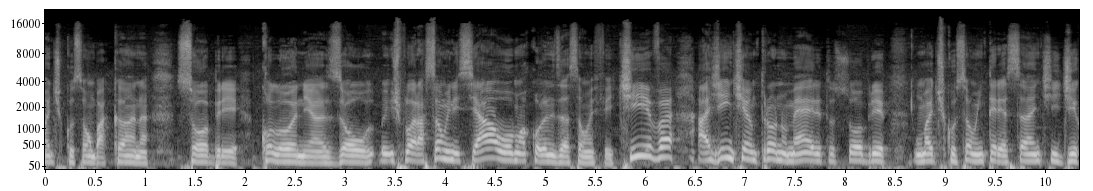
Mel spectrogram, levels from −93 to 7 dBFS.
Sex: male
